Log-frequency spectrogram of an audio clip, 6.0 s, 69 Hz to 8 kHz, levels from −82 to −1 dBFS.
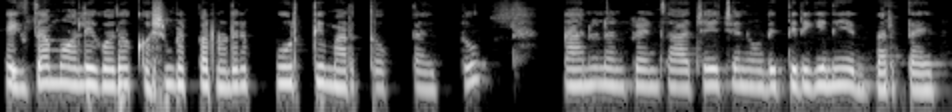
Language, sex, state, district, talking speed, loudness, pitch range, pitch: Kannada, female, Karnataka, Shimoga, 190 wpm, -20 LUFS, 205-225 Hz, 215 Hz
